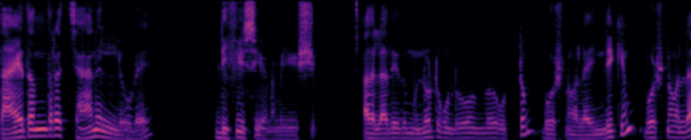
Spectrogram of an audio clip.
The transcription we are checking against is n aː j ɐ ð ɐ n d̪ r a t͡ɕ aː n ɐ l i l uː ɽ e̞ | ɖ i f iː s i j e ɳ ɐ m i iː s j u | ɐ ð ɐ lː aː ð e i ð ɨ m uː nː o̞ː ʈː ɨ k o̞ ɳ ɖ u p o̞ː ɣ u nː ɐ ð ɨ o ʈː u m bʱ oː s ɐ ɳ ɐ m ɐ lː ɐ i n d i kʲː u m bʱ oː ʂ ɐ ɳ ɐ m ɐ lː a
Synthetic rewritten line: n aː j ɐ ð ɐ n d̪ r ɐ t͡ɕ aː n ɐ l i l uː ɽ e̞ | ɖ i f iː s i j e ɳ ɐ m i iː ʂ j u | ɐ ð ɐ lː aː ð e i ð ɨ m u nː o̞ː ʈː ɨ k o̞ ɳ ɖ u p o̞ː ɣ u nː ɐ ð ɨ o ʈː u m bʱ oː ʂ ɐ ɳ ɐ m ɐ lː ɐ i n d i kʲː u m bʱ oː ʂ ɐ ɳ ɐ m ɐ lː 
